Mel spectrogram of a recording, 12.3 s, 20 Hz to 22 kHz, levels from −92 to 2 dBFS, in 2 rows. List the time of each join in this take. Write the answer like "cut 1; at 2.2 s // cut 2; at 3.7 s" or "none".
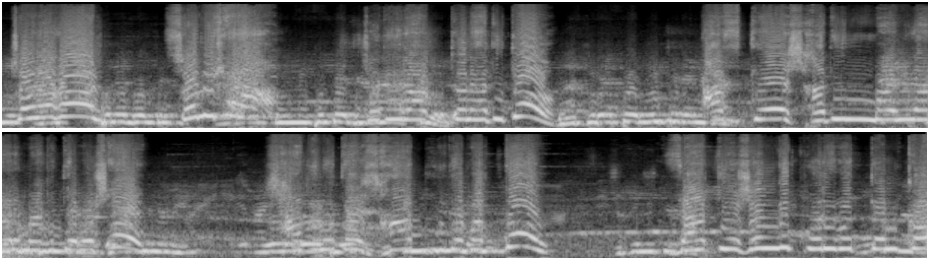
none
